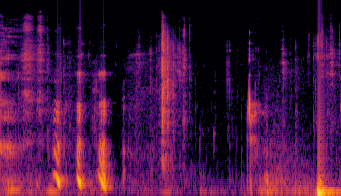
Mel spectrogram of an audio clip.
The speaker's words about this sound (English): I do crunches all the time. I'm crunching those cookies left and right.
